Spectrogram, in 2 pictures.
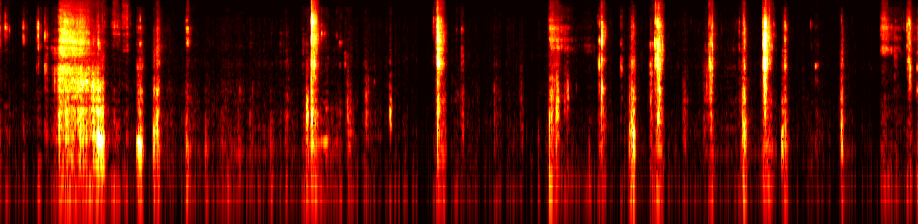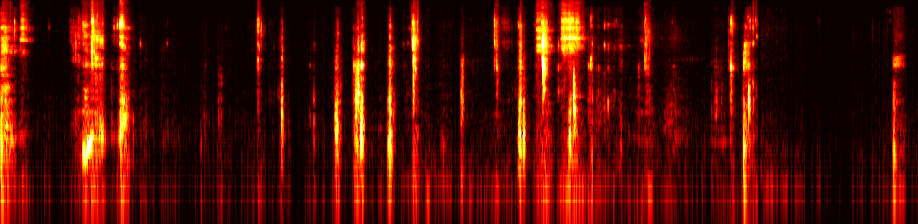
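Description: Close-miked chewing of a steamed vegetable momo with a capsicum, onion and cabbage filling: a bite about half a second in, then scattered wet mouth clicks as it is chewed.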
